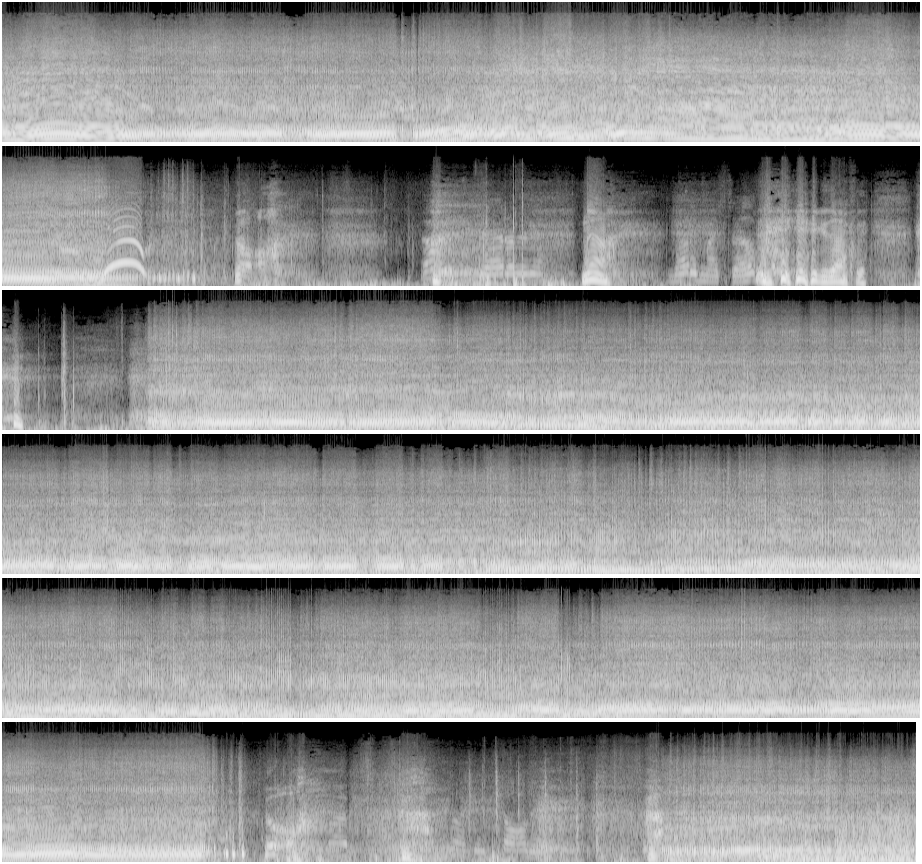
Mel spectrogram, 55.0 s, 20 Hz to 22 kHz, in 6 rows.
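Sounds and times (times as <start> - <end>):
dirt bike engine revving: 0.0 - 11.3, 19.6 - 51.6, 52.2 - 55.0.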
